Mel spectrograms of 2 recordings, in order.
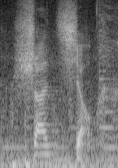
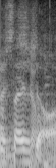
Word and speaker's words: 山小: 这个题目要非常小心的念山小。 – 山。 – 我我我说三小啊。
